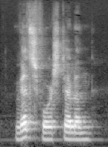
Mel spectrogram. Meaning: plural of wetsvoorstel
- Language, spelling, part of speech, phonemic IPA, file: Dutch, wetsvoorstellen, noun, /ˈwɛtsforstɛlə(n)/, Nl-wetsvoorstellen.ogg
